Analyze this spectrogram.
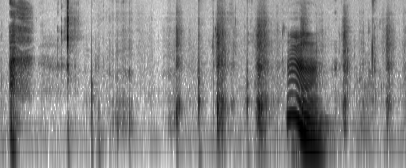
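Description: Crisp crunching as someone bites and chews small tree-shaped, cheesy, oven-baked biscuits, a few sharp bites followed by a brief voiced murmur.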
